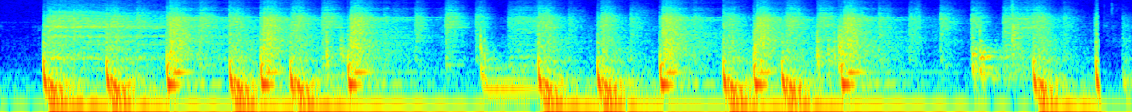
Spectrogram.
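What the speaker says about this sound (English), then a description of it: "A little bit of percussion, some shakers," A groove of percussion with crisp hand claps and shaker hits over a booming kick pattern, steady and upfront, no voices.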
